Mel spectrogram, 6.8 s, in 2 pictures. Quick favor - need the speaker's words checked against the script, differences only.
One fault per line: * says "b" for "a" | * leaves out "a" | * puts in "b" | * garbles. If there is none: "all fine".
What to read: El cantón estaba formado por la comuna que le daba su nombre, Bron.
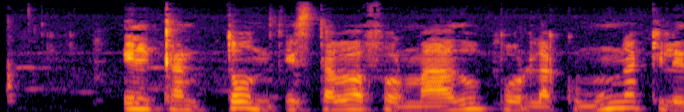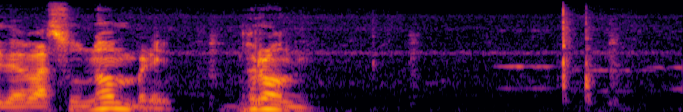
all fine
